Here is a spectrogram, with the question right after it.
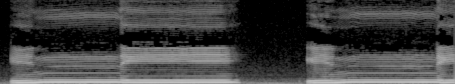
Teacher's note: नून तशदीद पे यहाँ पे गुन्ना अदा होगा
